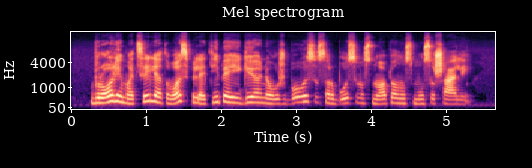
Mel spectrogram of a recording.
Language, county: Lithuanian, Kaunas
